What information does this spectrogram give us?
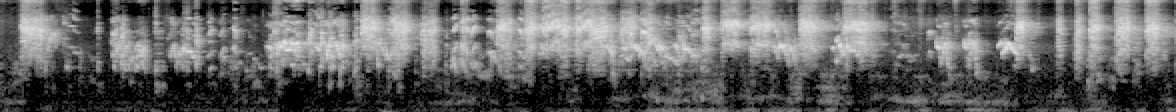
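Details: Pet budgerigars chatter while eating corn, high chirps and warbles building from short separate calls into a dense run, then breaking up again.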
